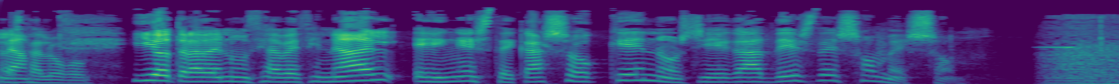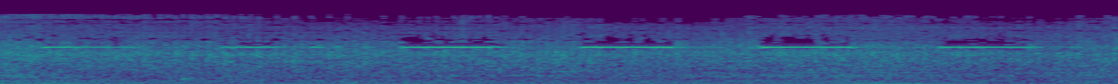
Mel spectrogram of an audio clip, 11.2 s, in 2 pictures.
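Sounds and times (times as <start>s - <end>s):
speech: 0.0s - 4.9s
garbage truck diesel engine rumbling: 5.2s - 11.1s
garbage truck reversing alarm beeps: 5.2s - 11.1s.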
